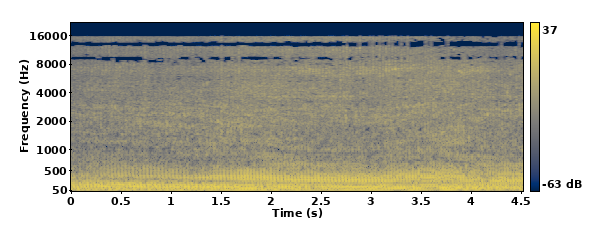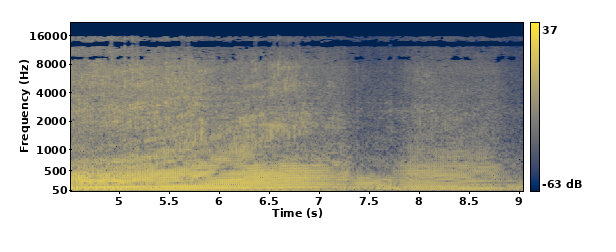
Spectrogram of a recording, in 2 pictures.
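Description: Motor vehicle engines on a steep, rutted dirt climb: a motorcycle passes close while an MPV climbs under load. The engine pitch rises steadily for a few seconds, then the sound drops away about seven seconds in.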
